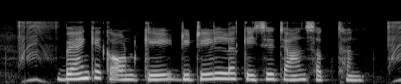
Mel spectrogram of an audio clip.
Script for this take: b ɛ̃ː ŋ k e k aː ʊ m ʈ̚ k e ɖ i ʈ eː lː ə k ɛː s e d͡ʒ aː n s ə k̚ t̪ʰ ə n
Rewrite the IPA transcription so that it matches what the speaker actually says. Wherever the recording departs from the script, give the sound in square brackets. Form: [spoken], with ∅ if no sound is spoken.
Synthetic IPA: b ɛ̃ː ŋ k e k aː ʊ [ɳ] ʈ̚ k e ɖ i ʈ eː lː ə k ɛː s e d͡ʒ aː n s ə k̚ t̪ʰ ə n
